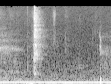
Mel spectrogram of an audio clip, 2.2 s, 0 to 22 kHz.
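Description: A pause in a voiceover: a steady low hum with faint background hiss, broken by one short click about 0.7 s in.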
